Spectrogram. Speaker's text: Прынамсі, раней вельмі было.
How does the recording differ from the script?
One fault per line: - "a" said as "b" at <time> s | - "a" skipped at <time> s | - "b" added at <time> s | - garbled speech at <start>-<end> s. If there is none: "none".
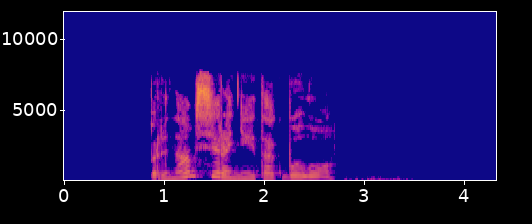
- "вельмі" said as "так" at 2.0 s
